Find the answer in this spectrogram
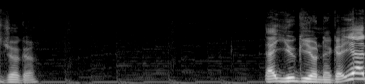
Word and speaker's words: Jogo: Not to be confused with Gojo. You mean Gojo, right? You guys mean Gojo when you're talking about the strongest guy? Nope. I didn't say it wrong. It's Jogo.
